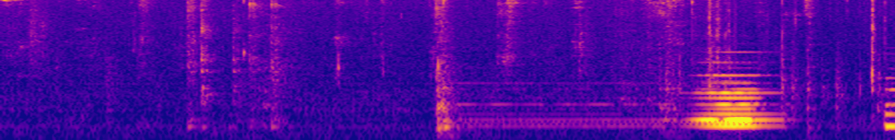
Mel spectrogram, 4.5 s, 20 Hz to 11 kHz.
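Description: Hammond S-4 chord organ sounding a held chord from about two seconds in, after a few faint clicks. The chord swells sharply louder near the end as the volume lever is moved.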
